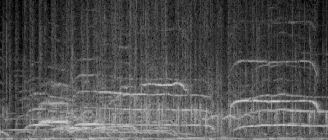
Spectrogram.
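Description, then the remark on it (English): An audience claps and cheers loudly for several seconds, a dense wash of applause topped by whoops and shouting voices that rise and fall without letting up. “I think you guys are laughing and clapping at me.”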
